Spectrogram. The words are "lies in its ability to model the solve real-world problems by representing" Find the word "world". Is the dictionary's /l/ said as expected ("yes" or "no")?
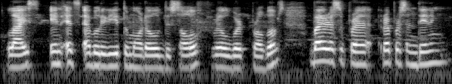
no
